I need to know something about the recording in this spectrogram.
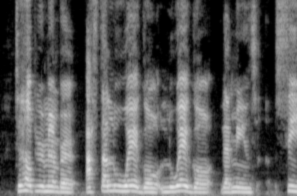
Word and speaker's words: hasta: silenciosa no se pronuncia it has a purpose but we do not pronounce the h try to write that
